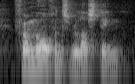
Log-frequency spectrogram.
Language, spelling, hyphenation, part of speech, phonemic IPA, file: Dutch, vermogensbelasting, ver‧mo‧gens‧be‧las‧ting, noun, /vərˈmoː.ɣəns.bəˌlɑs.tɪŋ/, Nl-vermogensbelasting.ogg
- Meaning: wealth tax, capital tax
